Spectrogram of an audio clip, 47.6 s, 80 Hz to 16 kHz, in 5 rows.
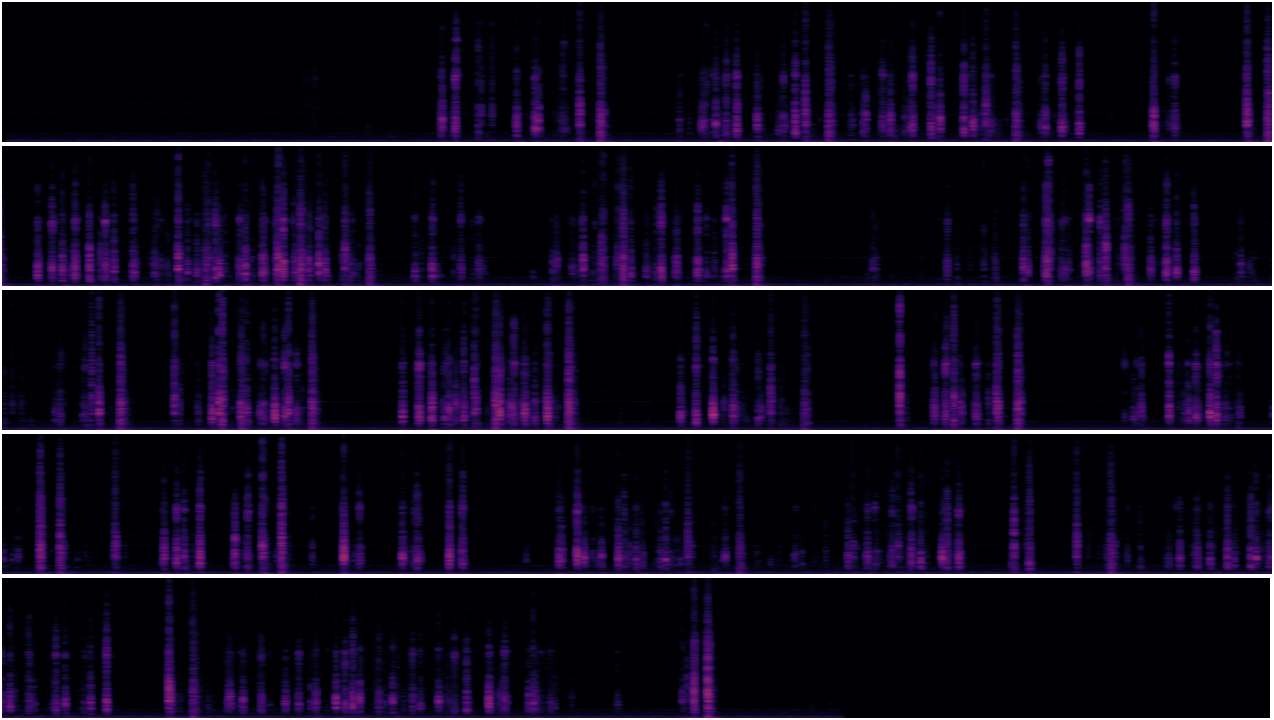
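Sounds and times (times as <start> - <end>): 
medium typing: 3.3 - 8.8, 9.4 - 15.3, 16.0 - 21.5, 22.1 - 23.4, 24.1 - 25.2, 25.8 - 26.8, 27.5 - 32.1, 32.8 - 42.4, 43.2 - 43.5.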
